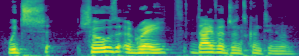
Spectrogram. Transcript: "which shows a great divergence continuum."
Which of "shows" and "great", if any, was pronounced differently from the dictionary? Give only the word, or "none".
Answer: none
